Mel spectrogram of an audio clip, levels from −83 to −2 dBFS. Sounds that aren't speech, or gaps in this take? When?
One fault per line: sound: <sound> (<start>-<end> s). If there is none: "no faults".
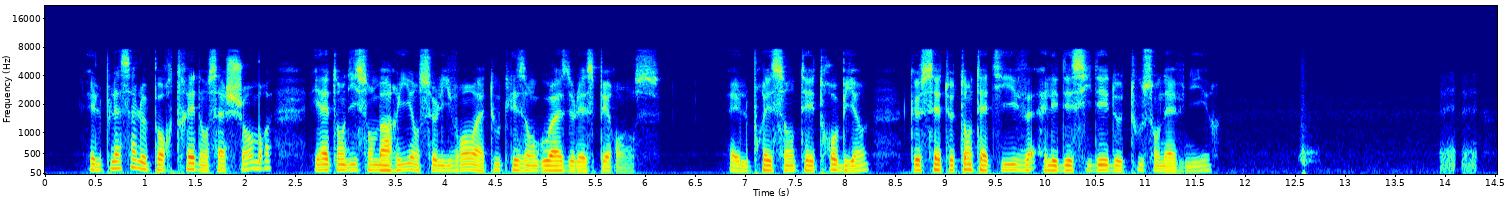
sound: whoosh (12.5-12.8 s)
sound: laugh (13.9-14.3 s)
